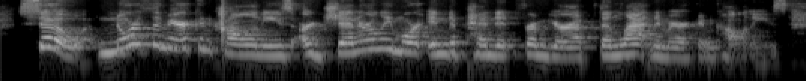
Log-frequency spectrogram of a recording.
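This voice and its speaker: Against a quiet background, a woman speaks at a very fast pace in a high pitch, her voice making very wide pitch swings. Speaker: history teacher. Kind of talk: live lecture review session. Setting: live stream online. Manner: fast talker. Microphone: video call.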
